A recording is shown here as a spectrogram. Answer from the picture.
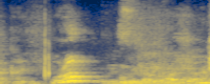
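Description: A woman's voice over a microphone and loudspeaker: a short, sharply rising exclamation about half a second in, then quieter voicing.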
